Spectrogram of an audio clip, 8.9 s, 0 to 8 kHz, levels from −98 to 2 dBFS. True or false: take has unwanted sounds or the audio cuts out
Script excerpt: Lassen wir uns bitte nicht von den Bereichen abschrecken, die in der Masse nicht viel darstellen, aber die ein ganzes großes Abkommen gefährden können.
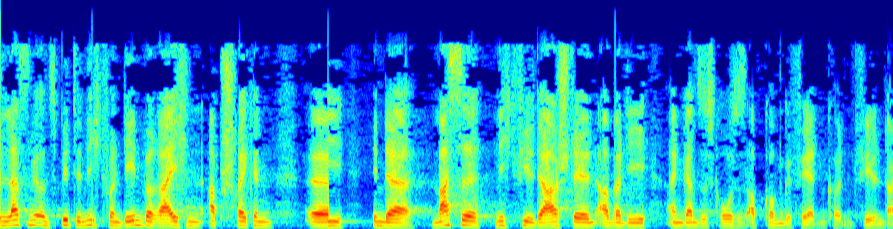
false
